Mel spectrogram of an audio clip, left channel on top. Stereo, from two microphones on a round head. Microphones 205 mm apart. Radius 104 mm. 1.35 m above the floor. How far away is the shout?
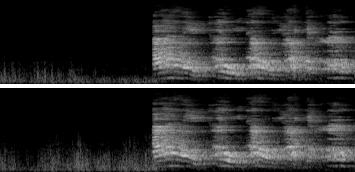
About 1.4 m.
